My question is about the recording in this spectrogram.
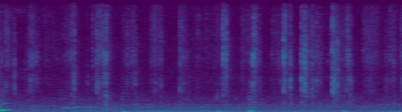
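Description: Light, irregular clicking and rustling, several clicks a second, over a low steady hum.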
